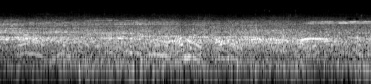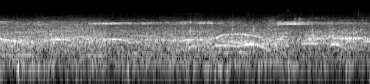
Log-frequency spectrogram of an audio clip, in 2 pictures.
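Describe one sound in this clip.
A crowd of spectators chatters and cheers in a large hall.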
